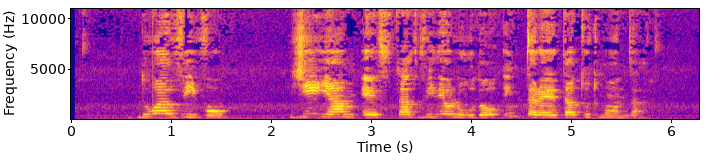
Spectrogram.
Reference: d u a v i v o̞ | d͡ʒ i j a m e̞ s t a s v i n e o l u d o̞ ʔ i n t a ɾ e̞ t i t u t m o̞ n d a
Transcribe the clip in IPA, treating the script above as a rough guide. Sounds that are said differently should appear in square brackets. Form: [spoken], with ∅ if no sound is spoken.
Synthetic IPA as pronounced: d u a v i v o̞ | d͡ʒ i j a m e̞ s t a s v i [d] e o l u d o̞ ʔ i n t [e] ɾ e̞ t [a] t u t m o̞ n d a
